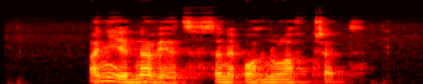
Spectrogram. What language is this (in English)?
Czech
